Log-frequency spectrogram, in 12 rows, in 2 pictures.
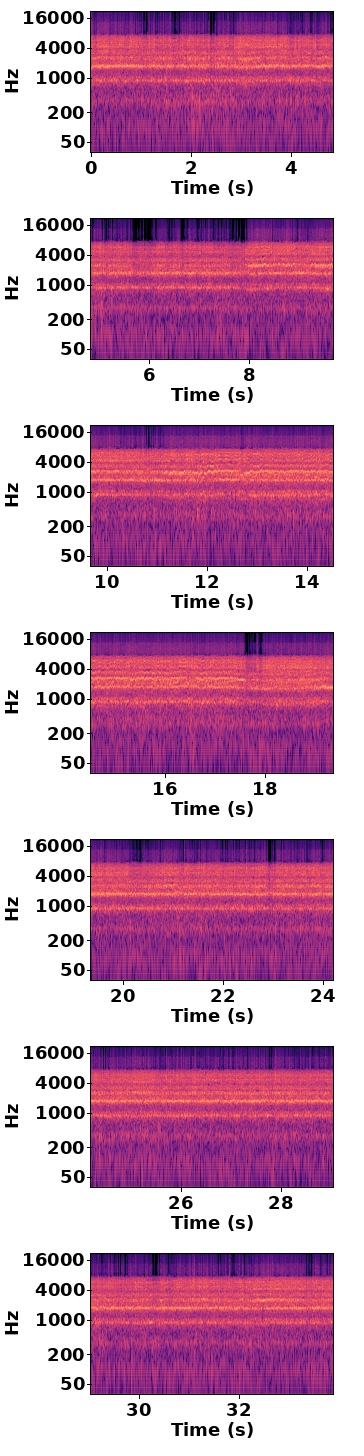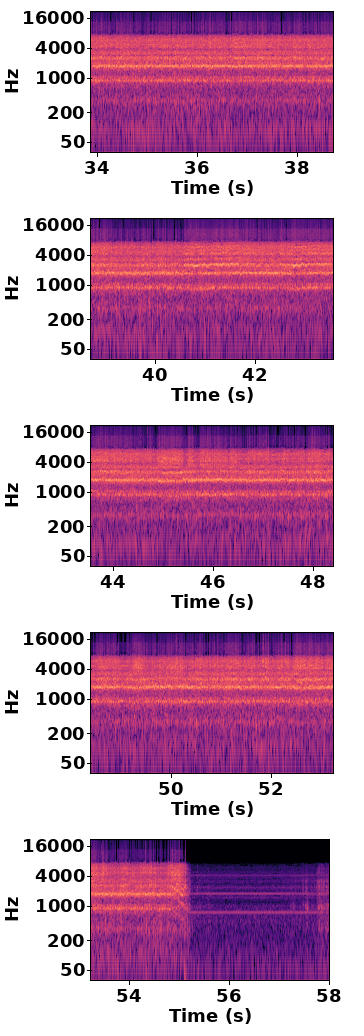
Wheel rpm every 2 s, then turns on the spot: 230, 230, 240, 230, 220, 220, 210, 210, 220, 220, 230, 240, 230, 240, 230, 230, 230, 230, 230, 230, 230, 230, 230, 230, 230, 230, 230, 60, 0.
54-56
